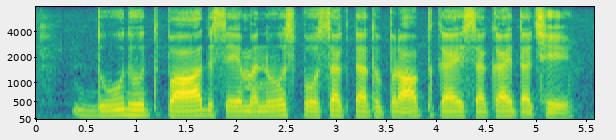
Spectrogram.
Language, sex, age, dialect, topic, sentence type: Maithili, male, 60-100, Southern/Standard, agriculture, statement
